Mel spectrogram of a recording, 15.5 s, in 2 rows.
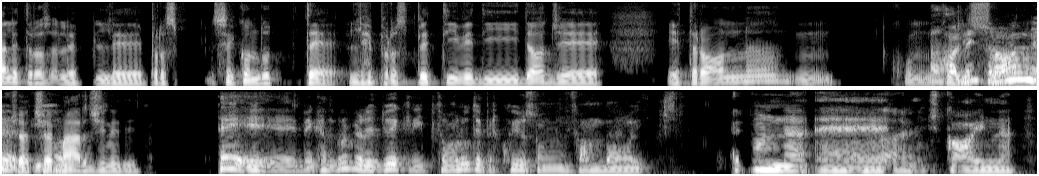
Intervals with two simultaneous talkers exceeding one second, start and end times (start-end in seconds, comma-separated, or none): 6.9-8.4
